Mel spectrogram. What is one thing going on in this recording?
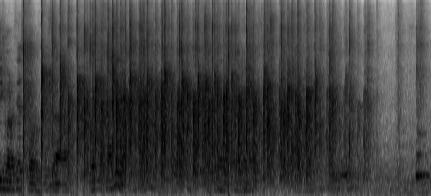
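A group of people applaud in a room.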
